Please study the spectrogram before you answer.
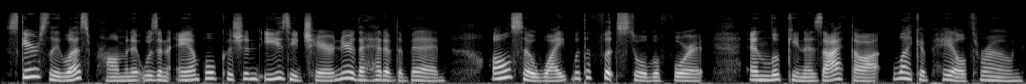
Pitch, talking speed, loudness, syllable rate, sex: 205 Hz, 180 wpm, -19 LUFS, 5.0 syllables/s, female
